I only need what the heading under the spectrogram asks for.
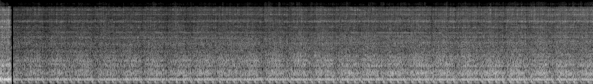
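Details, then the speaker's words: Homemade small-engine drift trike, still warming up: fast steady putter with clattery rattle on top; chain sounds loud though owner says it's fairly tight, suspects it needs graphite lube. Cause suspected, not confirmed. "yeah I don't know why it's it's the spring so loud the chain is actually pretty tight"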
